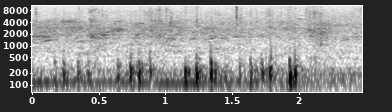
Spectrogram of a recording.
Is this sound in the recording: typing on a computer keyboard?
no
